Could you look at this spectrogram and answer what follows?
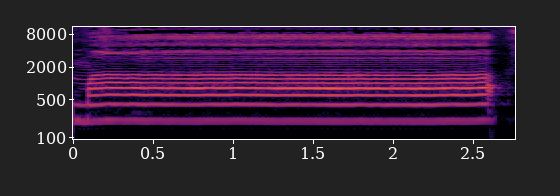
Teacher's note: میم کو ہم 5 کاؤنٹ تک اسٹریچنگ ٹائم دیں گے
